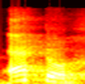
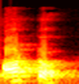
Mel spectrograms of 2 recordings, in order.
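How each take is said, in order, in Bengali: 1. প্রথম স্বরধ্বনিটি একটি 'e' ধ্বনি। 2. প্রথম স্বরধ্বনিটি একটি খোলা 'o' ধ্বনি।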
